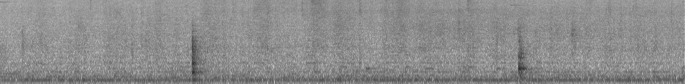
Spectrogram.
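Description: A pan of masala for mushroom chicken roast, thickened with cornflour, is stirred over steady low sizzling, with two sharp spoon scrapes against the pan standing out briefly.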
